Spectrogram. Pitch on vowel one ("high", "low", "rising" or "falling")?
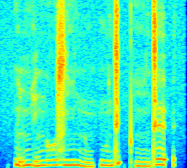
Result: falling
